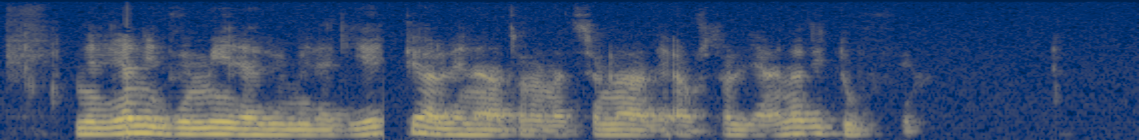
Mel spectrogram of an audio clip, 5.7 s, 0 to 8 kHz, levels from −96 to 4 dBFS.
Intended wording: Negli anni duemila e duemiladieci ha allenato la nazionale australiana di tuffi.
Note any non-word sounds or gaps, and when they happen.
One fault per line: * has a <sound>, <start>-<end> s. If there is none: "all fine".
* has a dropout, 1.9-2.0 s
